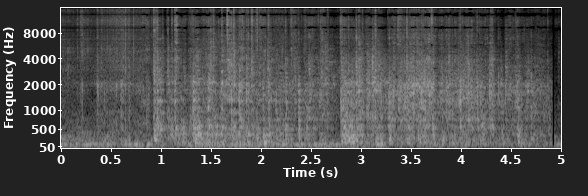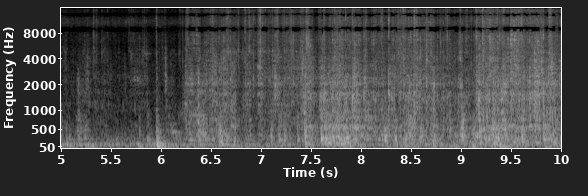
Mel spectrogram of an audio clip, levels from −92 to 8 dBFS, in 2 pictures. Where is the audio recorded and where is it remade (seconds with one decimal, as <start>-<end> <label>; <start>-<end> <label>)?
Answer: 0.0-0.8 remade; 0.8-10.0 recorded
